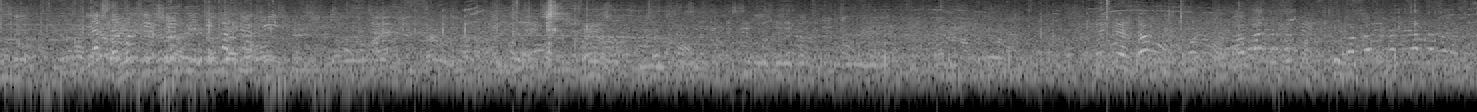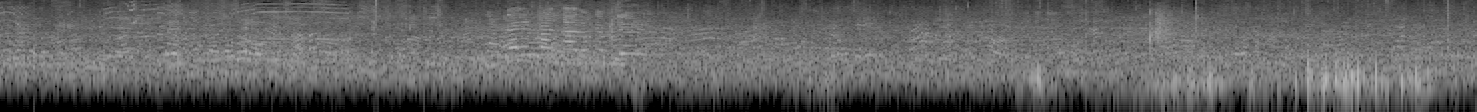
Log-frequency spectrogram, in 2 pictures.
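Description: A crowd of men and women chatters at a distance outdoors.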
